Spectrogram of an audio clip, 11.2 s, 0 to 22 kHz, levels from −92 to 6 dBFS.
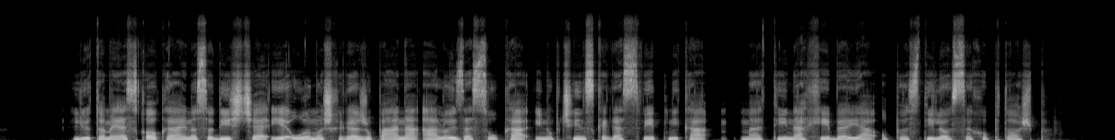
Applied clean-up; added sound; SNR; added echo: neural mask model Resemble Enhance denoiser.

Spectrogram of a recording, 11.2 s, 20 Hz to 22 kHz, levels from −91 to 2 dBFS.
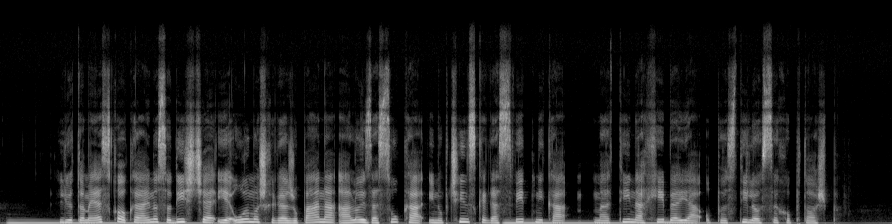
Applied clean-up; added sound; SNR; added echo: none; Bass guitar; 12 dB; none.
